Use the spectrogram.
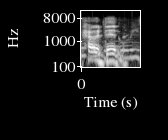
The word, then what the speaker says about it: paradigm: Said the G is silent. Then why is there a G in there at all? And so that'd be like paradigm.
